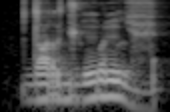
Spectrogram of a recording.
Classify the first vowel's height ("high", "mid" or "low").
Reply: mid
